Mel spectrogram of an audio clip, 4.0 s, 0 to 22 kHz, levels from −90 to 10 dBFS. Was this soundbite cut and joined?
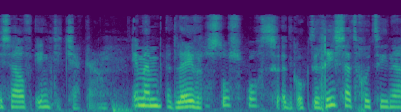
yes; 3 cuts; at 1.6 s, 2.0 s, 2.9 s

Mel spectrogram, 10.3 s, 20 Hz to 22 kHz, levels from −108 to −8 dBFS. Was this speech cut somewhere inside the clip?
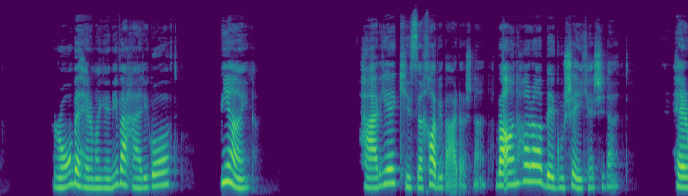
yes; 1 cut; at 7.4 s

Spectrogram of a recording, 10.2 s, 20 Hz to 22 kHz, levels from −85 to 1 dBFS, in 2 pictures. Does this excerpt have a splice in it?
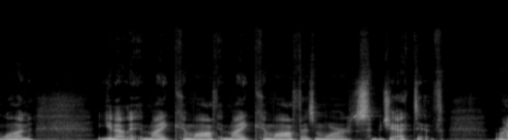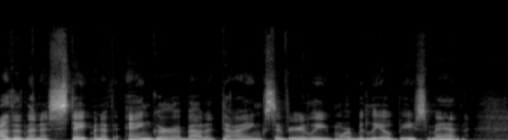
yes; 2 cuts; at 1.3 s, 2.2 s

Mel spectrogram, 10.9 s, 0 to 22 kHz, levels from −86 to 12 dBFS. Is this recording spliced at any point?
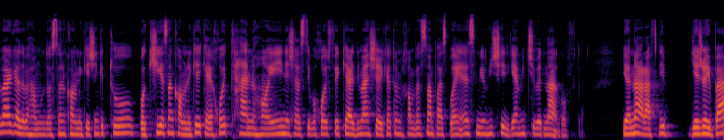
no; 0 cuts

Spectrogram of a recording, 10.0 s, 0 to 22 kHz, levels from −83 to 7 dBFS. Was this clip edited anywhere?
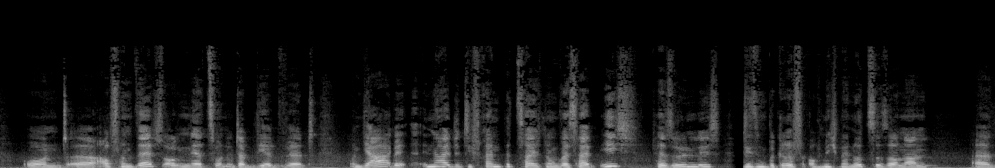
yes; 1 cut; at 3.9 s

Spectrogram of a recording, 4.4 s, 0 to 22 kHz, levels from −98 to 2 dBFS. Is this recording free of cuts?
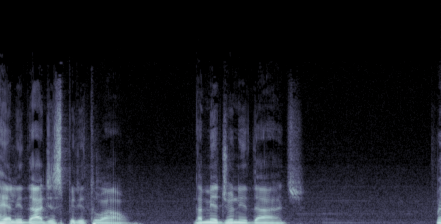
no; 1 cut; at 1.8 s

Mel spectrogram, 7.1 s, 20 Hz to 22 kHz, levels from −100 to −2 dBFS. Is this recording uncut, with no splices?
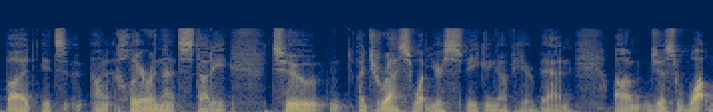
no; 1 cut; at 1.1 s

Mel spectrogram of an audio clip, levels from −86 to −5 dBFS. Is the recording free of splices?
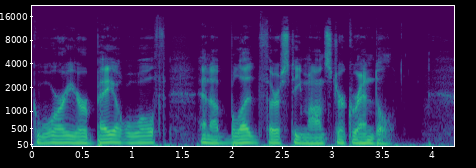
no; 1 cut; at 3.1 s

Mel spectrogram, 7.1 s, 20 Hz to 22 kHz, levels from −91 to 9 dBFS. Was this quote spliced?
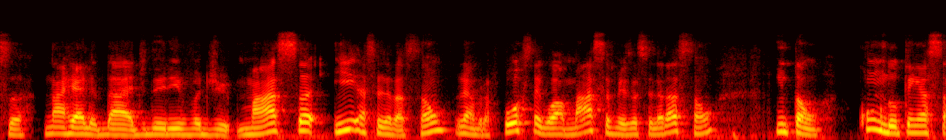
no; 0 cuts

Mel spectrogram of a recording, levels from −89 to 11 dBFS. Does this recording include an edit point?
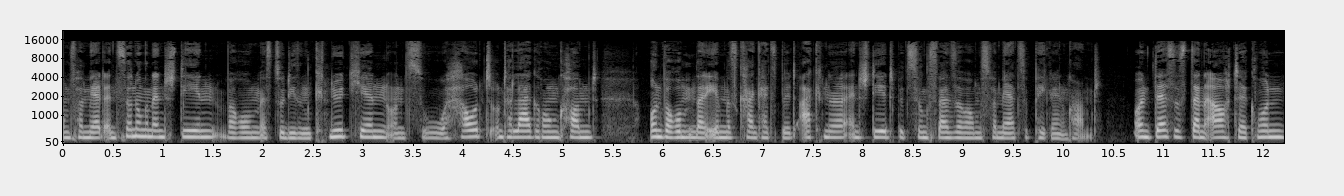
no; 0 cuts

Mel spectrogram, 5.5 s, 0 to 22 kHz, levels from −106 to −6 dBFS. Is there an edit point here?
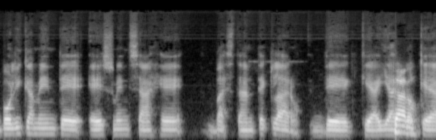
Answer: yes; 2 cuts; at 1.4 s, 3.8 s

